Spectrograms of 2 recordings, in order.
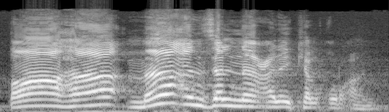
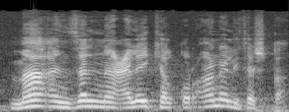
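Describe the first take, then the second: First: It stops right after 'the Quran'. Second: It runs on without stopping after 'the Quran'. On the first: The Quran was not revealed at all. The speaker calls it wrong. "ووقف" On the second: The Quran was not revealed to cause hardship. The speaker calls it right. "آية واضحة"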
